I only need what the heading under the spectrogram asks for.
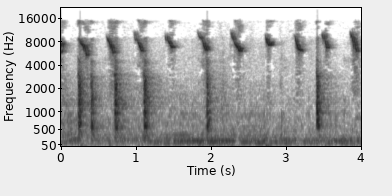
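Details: Young squirrel calling for its mother: a quick series of piercing, downward-sweeping chips, each opening with a dry click, roughly two or three per second, over a quiet low background murmur.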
